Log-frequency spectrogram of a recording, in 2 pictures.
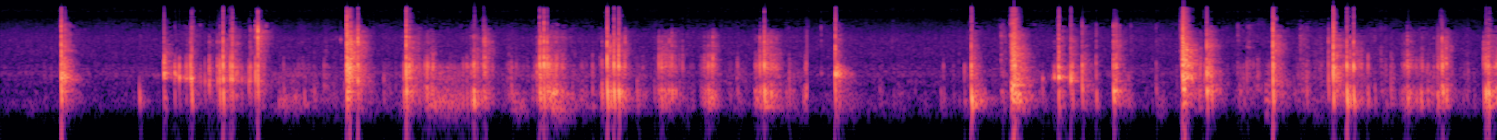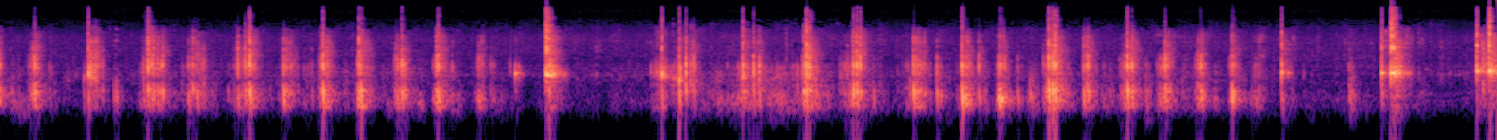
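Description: Big bites into a lump of white chalk and crunchy chewing: a run of dry crunches, two or three a second, with a few short pauses.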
